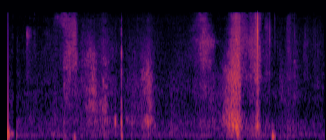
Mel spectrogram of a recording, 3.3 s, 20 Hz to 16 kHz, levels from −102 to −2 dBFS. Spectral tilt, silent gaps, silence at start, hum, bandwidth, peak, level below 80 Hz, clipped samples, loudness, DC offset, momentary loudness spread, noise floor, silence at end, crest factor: -2 dB/octave; none; 0.05 s; none; 11.5 kHz; -14 dBFS; -78 dBFS; under 0.1%; -50 LUFS; under 0.1%; 23 LU; -70 dBFS; 0 s; 40 dB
